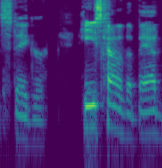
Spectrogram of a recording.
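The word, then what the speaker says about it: Stoeger: referring to uh Ben stagger you you you would spell it Stoger but you pronounce it stagger he's kind of the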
